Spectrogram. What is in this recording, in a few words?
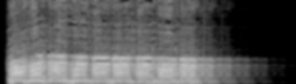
evil lead vo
